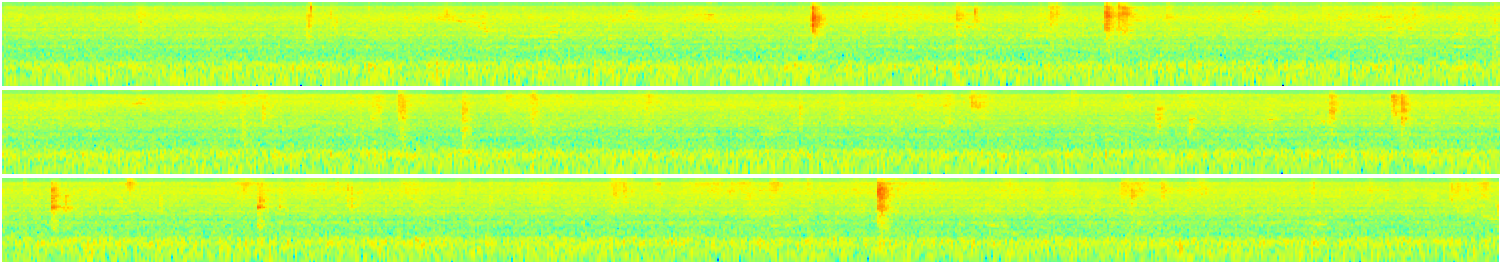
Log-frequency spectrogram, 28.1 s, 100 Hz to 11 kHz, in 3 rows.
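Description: Inside a moving Mark 4 intercity passenger carriage: a steady low rumble of wheels on the track, with a few sharp clicks now and then.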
